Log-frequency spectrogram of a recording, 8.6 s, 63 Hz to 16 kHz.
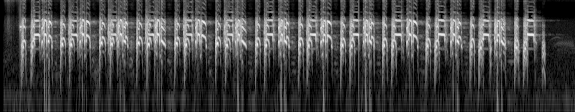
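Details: Grey francolin calling: a loud, rapid run of harsh, ringing notes, about 94 per minute, in dense repeated bursts that continue for some eight seconds before stopping abruptly.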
